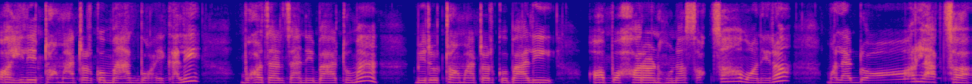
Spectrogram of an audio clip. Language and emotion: Nepali, fearful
